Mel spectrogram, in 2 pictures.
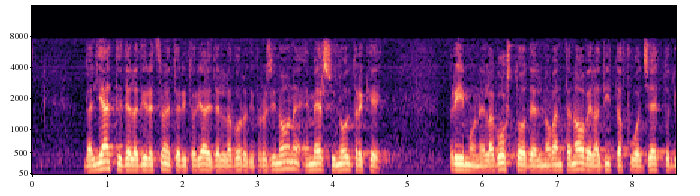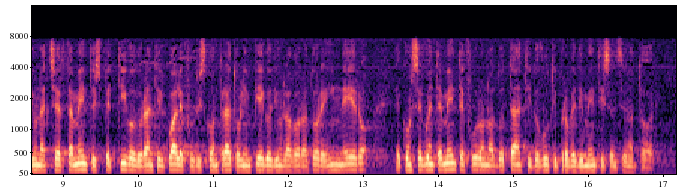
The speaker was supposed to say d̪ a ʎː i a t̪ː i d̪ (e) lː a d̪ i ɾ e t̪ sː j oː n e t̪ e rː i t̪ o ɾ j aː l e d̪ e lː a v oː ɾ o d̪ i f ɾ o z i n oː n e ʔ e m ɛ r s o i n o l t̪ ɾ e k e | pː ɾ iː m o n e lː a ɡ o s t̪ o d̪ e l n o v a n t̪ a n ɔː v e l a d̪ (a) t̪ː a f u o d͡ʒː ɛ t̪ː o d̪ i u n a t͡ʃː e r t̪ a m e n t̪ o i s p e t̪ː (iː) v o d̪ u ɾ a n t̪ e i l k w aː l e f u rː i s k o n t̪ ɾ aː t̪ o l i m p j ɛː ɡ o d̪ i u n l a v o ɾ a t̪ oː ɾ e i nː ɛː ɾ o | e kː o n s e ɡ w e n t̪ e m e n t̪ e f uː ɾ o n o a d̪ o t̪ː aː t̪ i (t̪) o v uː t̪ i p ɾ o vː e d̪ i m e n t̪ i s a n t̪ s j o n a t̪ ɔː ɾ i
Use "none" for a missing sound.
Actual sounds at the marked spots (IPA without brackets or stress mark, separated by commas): e, i, iː, d̪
